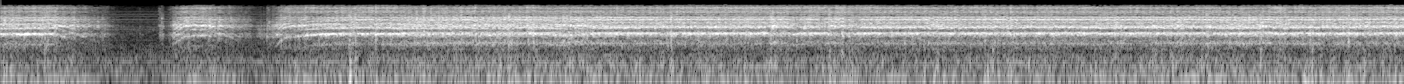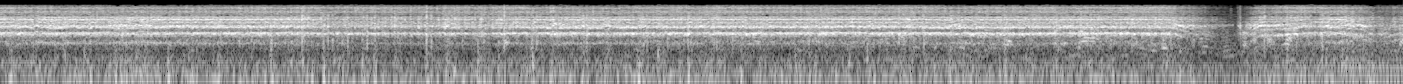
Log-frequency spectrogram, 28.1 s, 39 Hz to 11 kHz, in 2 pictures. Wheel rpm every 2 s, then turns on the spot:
70, 80, 150, 160, 160, 150, 160, 160, 160, 160, 150, 160, 140, 90.
none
